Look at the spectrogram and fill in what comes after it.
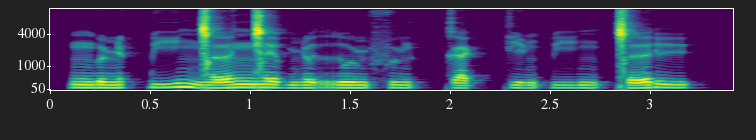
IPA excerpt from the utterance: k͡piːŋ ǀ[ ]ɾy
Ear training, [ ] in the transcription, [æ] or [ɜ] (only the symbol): ɜ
